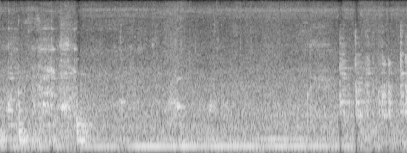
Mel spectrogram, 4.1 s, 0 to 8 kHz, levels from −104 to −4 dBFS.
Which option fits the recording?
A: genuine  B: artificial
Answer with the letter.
A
